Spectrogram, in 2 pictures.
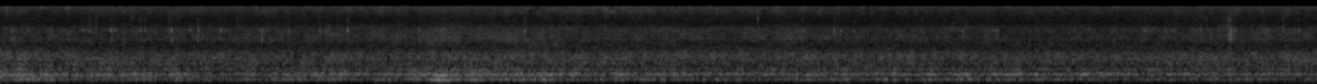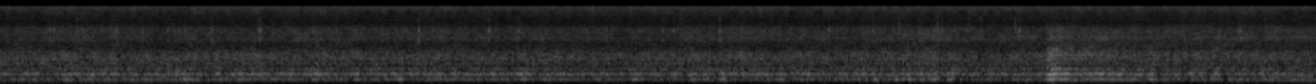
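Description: Many honeybees buzzing as they fly in and out of hive entrances: a steady hum, with a brief louder buzz near the end.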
